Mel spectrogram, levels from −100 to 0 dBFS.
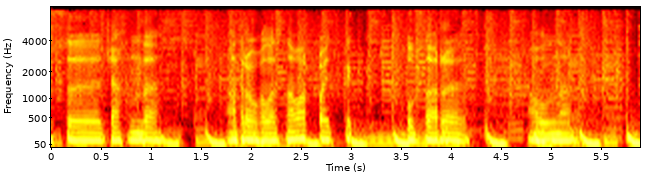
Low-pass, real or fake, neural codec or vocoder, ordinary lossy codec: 7.2 kHz; real; none; MP3, 48 kbps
